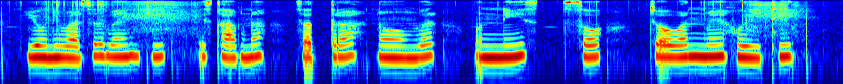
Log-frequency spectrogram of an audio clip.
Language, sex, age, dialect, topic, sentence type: Hindi, female, 25-30, Garhwali, banking, statement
